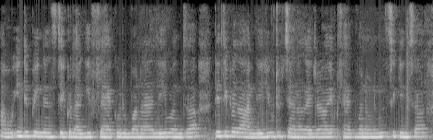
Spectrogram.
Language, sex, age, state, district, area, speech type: Nepali, female, 30-45, West Bengal, Darjeeling, rural, spontaneous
